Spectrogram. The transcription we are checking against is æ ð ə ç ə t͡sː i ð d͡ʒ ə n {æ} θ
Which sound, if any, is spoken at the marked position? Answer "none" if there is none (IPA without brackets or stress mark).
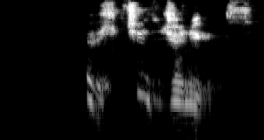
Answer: i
